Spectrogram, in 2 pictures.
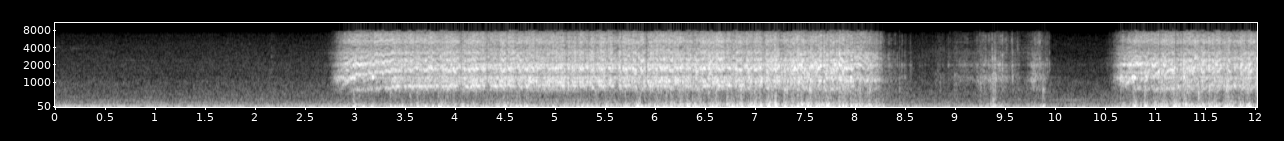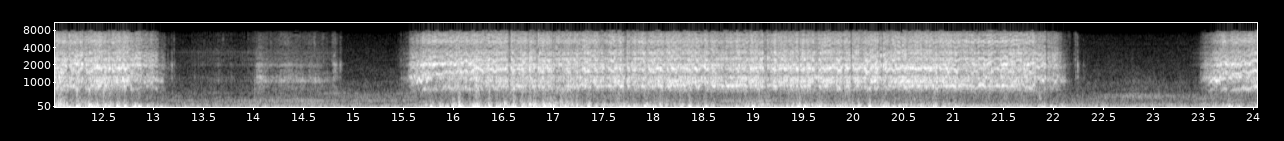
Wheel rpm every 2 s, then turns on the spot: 0, 70, 230, 230, 50, 100, 140, 30, 200, 230, 220, 40.
8-10 22-24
